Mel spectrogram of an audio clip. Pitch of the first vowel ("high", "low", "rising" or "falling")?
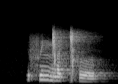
high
